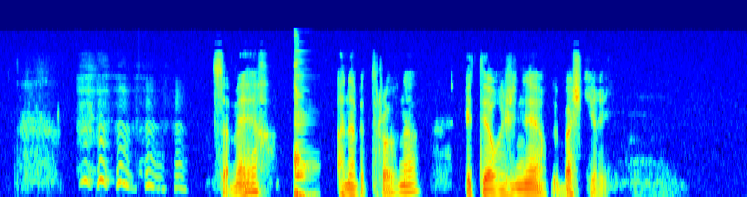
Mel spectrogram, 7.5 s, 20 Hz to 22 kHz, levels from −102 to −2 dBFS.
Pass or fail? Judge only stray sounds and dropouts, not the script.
fail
